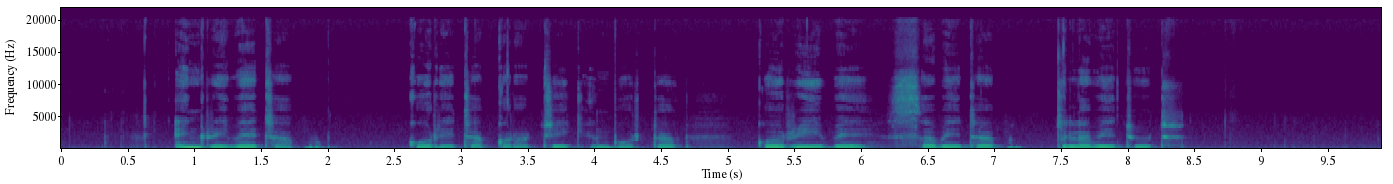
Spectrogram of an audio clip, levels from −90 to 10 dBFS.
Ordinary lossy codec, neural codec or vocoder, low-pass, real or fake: none; none; none; real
